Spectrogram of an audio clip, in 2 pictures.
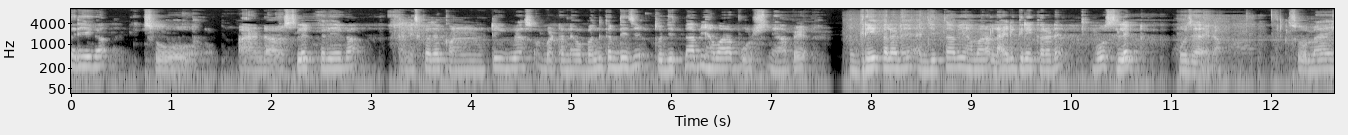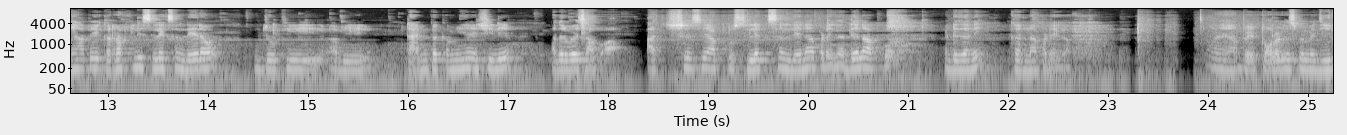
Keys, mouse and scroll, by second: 0.0 click, 3.4 click, 7.4 click, 9.1 ctrl+space, 9.3 ctrl+click, 9.6 ctrl+space, 9.9 ctrl+space, 10.2 ctrl+space, 10.6 click, 10.8 space, 11.5-13.8 ctrl+drag, 15.9 space, 16.1 ctrl+click, 18.1 ctrl+space, 18.2 ctrl+click, 18.6 ctrl+space, 18.9 click, 19.2 space, 19.6 ctrl+click, 24.1 click.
